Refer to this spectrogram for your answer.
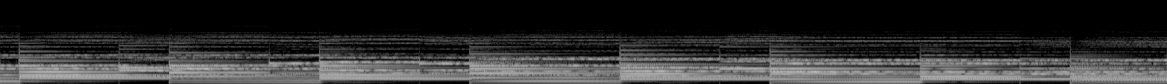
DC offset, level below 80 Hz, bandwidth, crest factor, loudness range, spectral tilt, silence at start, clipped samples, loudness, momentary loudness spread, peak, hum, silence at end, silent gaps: under 0.1%; -52 dBFS; 8 kHz; 14 dB; 1 LU; -8 dB/octave; 0 s; under 0.1%; -24 LUFS; 5 LU; -10 dBFS; none; 0 s; none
